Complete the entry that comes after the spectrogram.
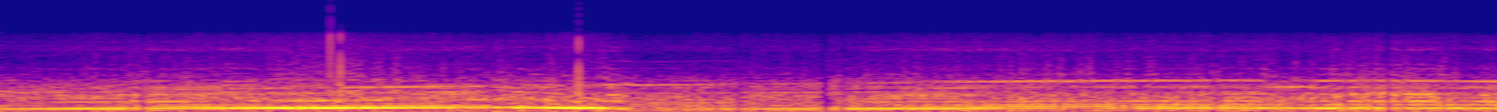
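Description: Rally car engine heard from inside the cabin at full throttle, its pitch climbing, then dropping sharply about two seconds in at a gear change before pulling steadily again. Two sharp clicks sound during the first half.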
